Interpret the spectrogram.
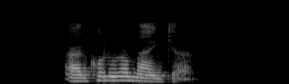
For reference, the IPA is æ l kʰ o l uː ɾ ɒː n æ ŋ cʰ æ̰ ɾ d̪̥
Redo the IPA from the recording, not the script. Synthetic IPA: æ l kʰ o l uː ɾ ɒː m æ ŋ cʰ æ̰ ɾ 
